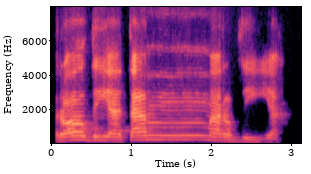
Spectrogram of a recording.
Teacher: Ini rodiyatan ketemu dengan mim mardiyah. Jadi ini nunnya ini masuk ke mim. Bacanya rodiyatam mardiyah. Jadi mim, bukan nun lagi. Dimasukkan dan mendengung. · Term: idgham bigunnah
